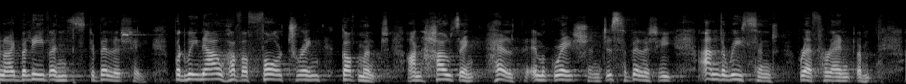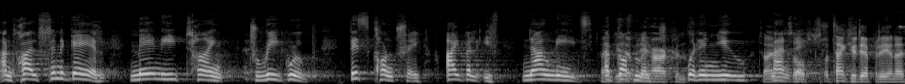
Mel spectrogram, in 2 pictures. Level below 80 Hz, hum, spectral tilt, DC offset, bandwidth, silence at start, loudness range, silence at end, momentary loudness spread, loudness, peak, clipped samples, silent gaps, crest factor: -76 dBFS; none; -4 dB/octave; under 0.1%; 12.5 kHz; 0 s; 2 LU; 0 s; 9 LU; -23 LUFS; -4 dBFS; under 0.1%; none; 20 dB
